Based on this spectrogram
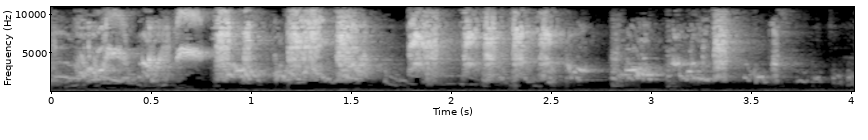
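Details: Pet budgerigars giving quick bursts of bright chirps and scratchy warbles in short pulsing phrases, about three bursts a second, fading slightly at the end.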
